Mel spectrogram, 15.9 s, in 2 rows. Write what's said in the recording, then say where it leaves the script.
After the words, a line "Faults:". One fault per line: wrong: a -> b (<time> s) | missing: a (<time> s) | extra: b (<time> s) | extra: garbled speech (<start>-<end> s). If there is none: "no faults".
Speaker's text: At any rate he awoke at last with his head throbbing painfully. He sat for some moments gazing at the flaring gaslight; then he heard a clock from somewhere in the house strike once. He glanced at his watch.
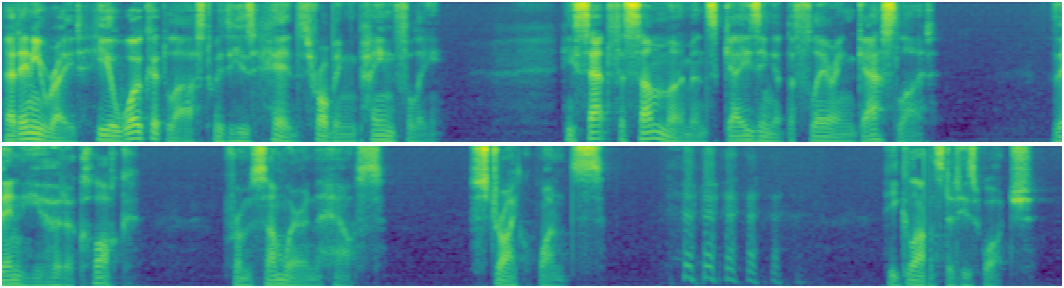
At any rate he awoke at last with his head throbbing painfully. He sat for some moments gazing at the flaring gaslight; then he heard a clock from somewhere in the house strike once. He glanced at his watch.
Faults:
no faults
